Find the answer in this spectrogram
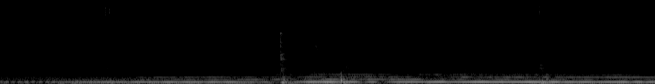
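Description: A steady low hum that grows louder over the first couple of seconds and then holds, with a few faint clicks from a screwdriver turning the slot screw of a copper-pipe isolation valve.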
